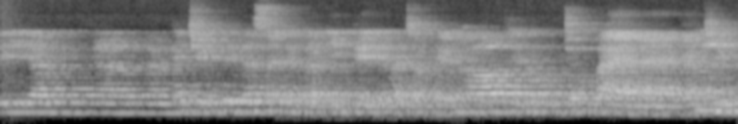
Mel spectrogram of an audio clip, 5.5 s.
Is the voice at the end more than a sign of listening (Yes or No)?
No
